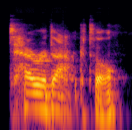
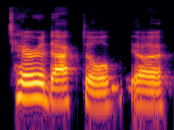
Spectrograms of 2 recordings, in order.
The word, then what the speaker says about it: pterodactyl: Pterodactyl. Pterodactyl. You don't pronounce the p. So pterodactyl.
